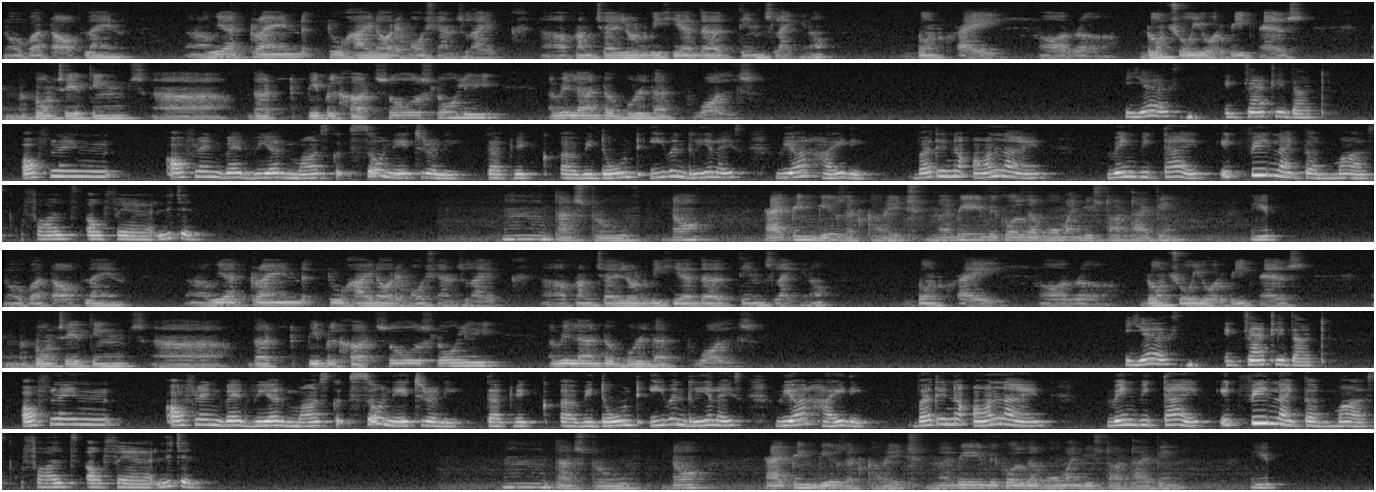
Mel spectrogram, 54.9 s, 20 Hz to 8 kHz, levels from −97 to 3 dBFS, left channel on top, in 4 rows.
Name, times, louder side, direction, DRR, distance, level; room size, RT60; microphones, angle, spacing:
voice 1, 0.0-1.3 1.8-8.3 9.0-10.0 10.4-11.1 11.4-13.0 13.7-18.7 19.2-21.3 45.5-53.8, right 1 dB, 65° left, 2.8 m, -35 dB
voice 2, 25.0-25.4 26.0-26.8 27.6-28.6 29.1-32.0 32.3-32.7 33.0-34.8 35.2-36.1 36.6-37.9 38.5-41.1 41.5-43.1, right 2 dB, 50° right, 1.8 m, -26 dB
12.0 x 8.7 x 7.6 m
head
